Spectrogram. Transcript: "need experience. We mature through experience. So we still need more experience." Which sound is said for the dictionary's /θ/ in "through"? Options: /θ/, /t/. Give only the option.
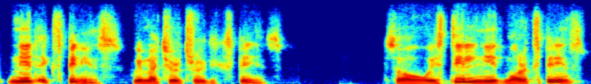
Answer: /t/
